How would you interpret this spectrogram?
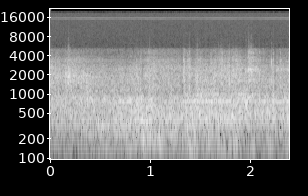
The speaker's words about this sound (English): The gunshots continue.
